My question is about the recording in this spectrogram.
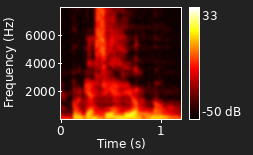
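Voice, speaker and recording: A man's voice: dark tone, slight background noise. A middle-aged Argentine man preaching a sermon as pastor, acting out the voices of Bible figures. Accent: Argentine Spanish. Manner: acts out Bible figures' voices with rising pitch.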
